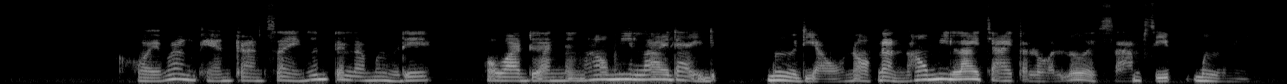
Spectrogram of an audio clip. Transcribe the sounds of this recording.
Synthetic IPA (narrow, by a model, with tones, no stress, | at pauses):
kʰɔ˨˩jwaː˧˥˩ŋpʰɛː˨˦nkaː˨nsa˧˩jŋɤ˧˥˨nt̪ɛː˧˦˨la˧mɯː˧˩de˧˩ | pʰɔ˧waː˧dɯ˨ənːɯ˧˩ŋɦa˧˩˨wmiː˧˥˨laː˧˥˨jda˧˩j | mɯː˧˩di˨˩əwnɔː˧˩k̚na˧˩˨nha˧˥˩wmiː˧˥˨laː˧˥˨jt͡ɕaː˧jt̪a˧lɔː˨˩t̪̚lɤː˧˥˨jsaː˨˦msi˧˦p̚mɯː˧˩niː˧˩˨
